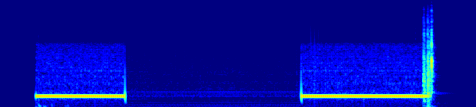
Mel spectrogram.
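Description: A telephone line rings out on an outgoing call: two steady, loud electronic tones about a second long, separated by a pause, ending in a brief click as the call connects.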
